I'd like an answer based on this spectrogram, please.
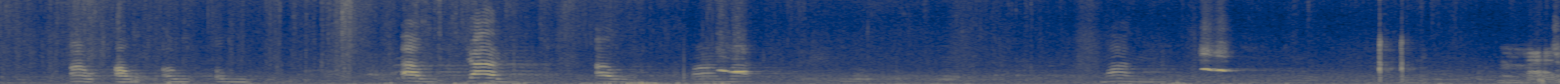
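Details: Jack Russell Terrier puppies from a breeder's second litter give high, squeaky whines and yelps in short bursts, several overlapping notes rising and falling, with people talking in Polish nearby.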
